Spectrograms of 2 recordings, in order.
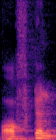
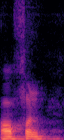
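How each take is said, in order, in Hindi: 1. बीच में t ध्वनि बोली जाती है। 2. बीच में t ध्वनि मौन रहती है। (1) "इसको ऑफ्टन पढ़ते हैं कुछ बच्चे" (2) "इसका रियल प्रोनाउंसिएशन क्या होता है"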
